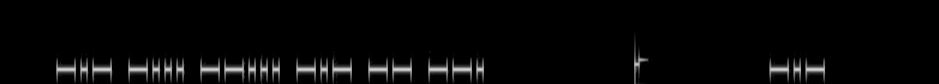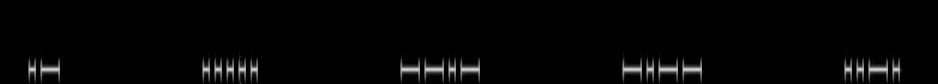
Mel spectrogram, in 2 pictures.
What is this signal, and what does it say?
Morse code, heard as a keyed tone, about 20 wpm, spaced as for 9 wpm, 700 Hz. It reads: KB7KMG KA5QYF
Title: USA Call Signs - 6 Characters - 8x Character Spacing - 20wpm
